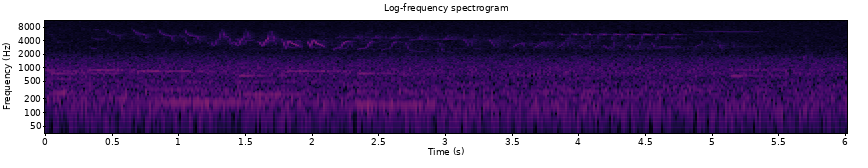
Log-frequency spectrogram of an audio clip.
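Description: A songbird sings a rapid run of sharply falling notes lasting about three seconds, followed by a short high trill. Soft background music with sustained low notes runs under it.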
